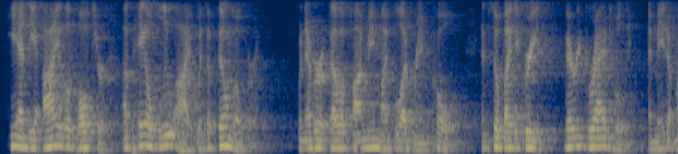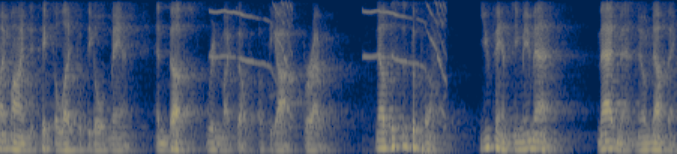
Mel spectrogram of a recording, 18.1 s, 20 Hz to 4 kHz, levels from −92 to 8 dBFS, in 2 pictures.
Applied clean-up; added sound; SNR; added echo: none; Squeak; 17 dB; reverberation time 1.0 s.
